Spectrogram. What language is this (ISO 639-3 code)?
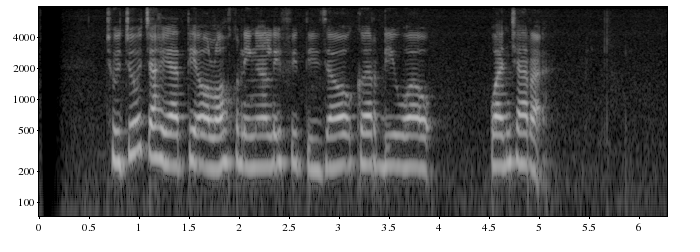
sun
